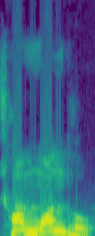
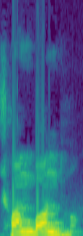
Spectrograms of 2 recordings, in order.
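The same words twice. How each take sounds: First: The middle has a doubled m with no b. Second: The middle has a clear b after m. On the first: The speaker calls it wrong. "আমরা অনেকে উচ্চারণ করি সম্বন্ধ, আসলে এটি ভুল" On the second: The speaker calls it right. "সঠিক উচ্চারণ হবে সম্বন্ধ"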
